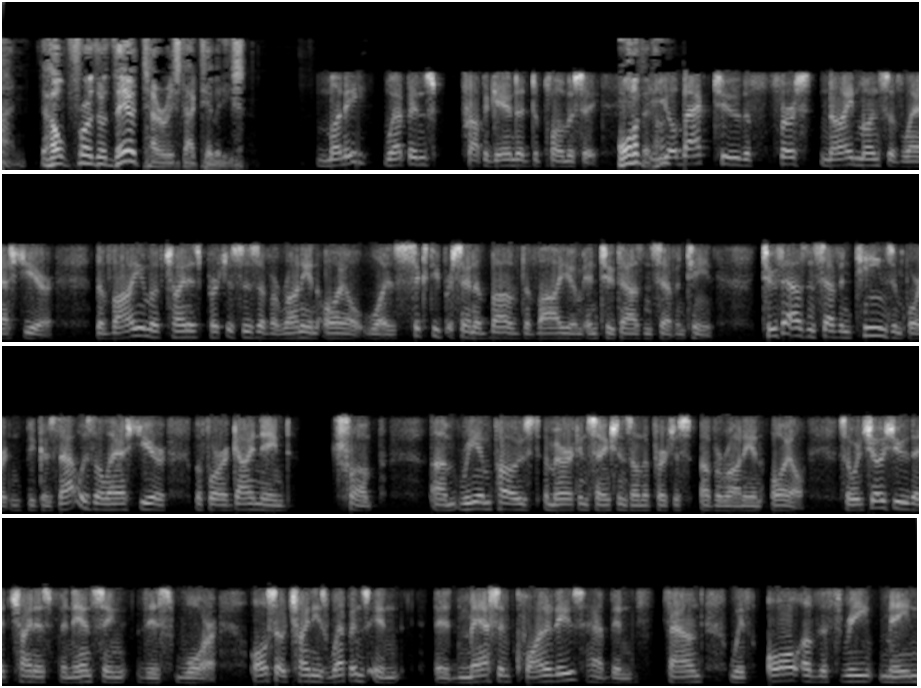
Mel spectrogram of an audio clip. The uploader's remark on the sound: Calls.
